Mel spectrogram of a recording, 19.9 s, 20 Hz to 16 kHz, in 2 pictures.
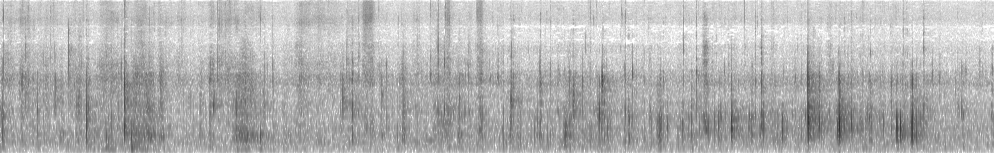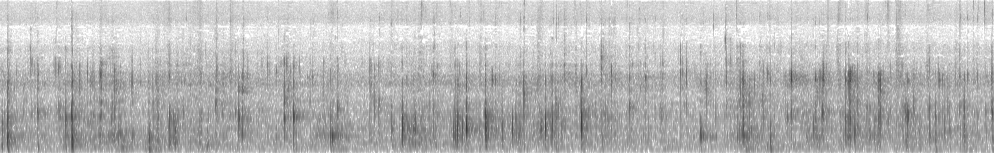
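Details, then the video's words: Wet kibble eaten off a bamboo plate by an American Akita puppy in a small room, stereo ZS100 recording; continuous moist chewing and lip-smacking, bursts of crunching and clatter, dense irregular clicks. "Akita Puppy Eating Wet Kibble From Bamboo Plate"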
